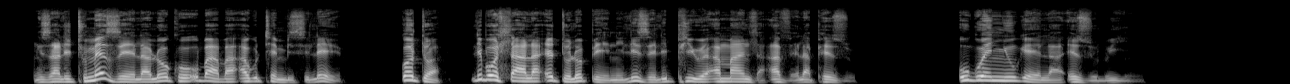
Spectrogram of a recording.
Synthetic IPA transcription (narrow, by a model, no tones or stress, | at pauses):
ŋizalitʰumɛzɛlalɔkʰɔuβaβaʔaɣutʰembʱisilɛːjɔ | ɣɔd̥ʱwa | liβɔɬalaʔɛd̥ʱɔlɔb̥ʱenilizɛlipʰiwɛamand͡ɮʱa̰ʔavɛlapʰezuːlu | uɣweɲuɣɛlaʔezulwiːni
